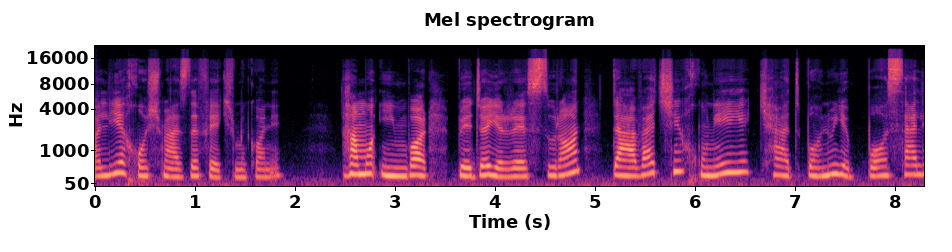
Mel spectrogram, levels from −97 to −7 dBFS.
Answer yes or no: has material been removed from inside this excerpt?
no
